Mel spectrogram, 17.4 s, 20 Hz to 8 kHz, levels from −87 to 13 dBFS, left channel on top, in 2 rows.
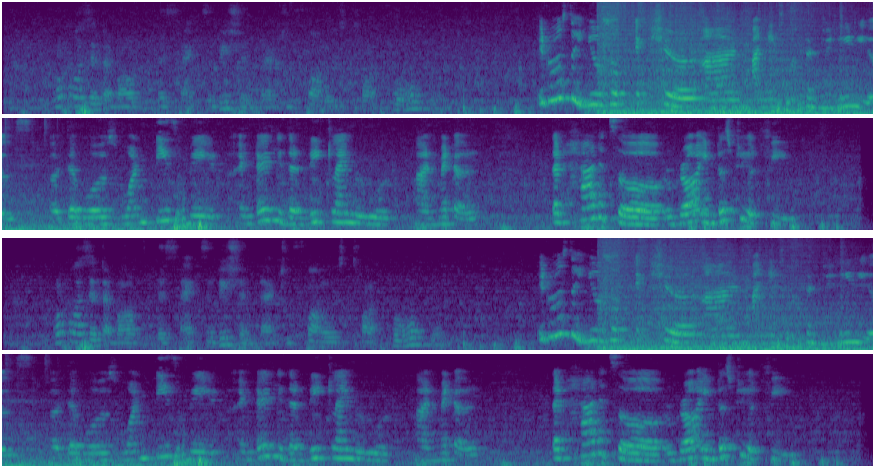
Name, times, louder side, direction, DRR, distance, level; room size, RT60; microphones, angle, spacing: voice 1, 0.5-4.5, right 1 dB, 55° right, 1.1 m, -46 dB
voice 2, 5.4-8.8 9.2-12.6 12.8-13.4 14.2-16.5, left 4 dB, 30° left, 0.3 m, -29 dB
Boom, 5.9-10.9, left 1 dB, 55° left, 0.8 m, -33 dB
sound 1, 6.5-15.5, equal, 15° right, 1.2 m, -51 dB
4.9 x 2.1 x 3.0 m
head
